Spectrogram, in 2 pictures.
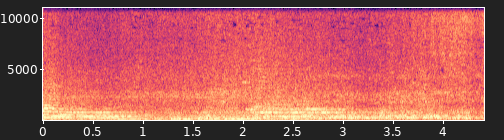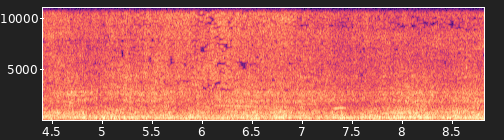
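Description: Train horn sounding, its pitch dropping a little, and sounding again about two seconds in, over the steady noise of a moving train.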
